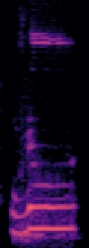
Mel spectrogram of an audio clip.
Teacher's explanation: Jadi tidak begitu, tidak ditekan, tidak, tapi dia mengalir lembut saja za. Yang jelas ujung lidahnya itu menyentuh ujung gigi seri atas ya, itu secara makhrajnya. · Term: huruf zal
